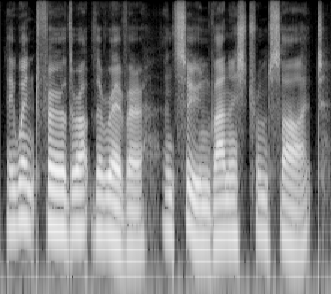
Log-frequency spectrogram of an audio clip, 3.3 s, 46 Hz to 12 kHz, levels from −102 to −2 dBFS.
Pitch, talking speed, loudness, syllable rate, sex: 140 Hz, 200 wpm, -16 LUFS, 4.9 syllables/s, male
